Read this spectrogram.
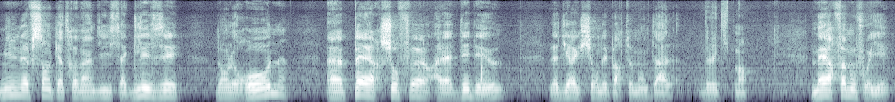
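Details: Adult man, French-speaking; normal speech.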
